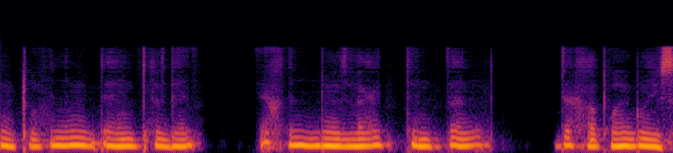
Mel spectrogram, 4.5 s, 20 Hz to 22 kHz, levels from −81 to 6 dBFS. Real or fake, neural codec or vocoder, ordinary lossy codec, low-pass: fake; codec, 16 kHz, 0.5 kbps, FreqCodec, larger model; MP3, 48 kbps; 7.2 kHz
